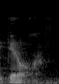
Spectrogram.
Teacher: «х» – фрикативный, который в слабой позиции дает нам оглушенный «х»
